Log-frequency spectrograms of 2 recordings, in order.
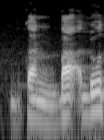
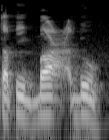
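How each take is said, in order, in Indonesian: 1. Konsonan tengahnya adalah hamzah biasa. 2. Konsonan tengahnya adalah bunyi ain yang dalam. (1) "bukan hamzah" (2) "Jadi dia itu ain"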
